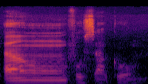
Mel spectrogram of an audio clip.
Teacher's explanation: Anfusakum nun mati bertemu fa, ikhfa hakiki juga.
